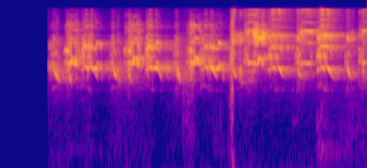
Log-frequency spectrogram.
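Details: Grey francolins, known locally as chitta teetar, kept and bred at home in captivity. After a brief silence, a dense run of shrill, squawky, descending notes repeats rapidly and overlaps, with a sharp click partway through.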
